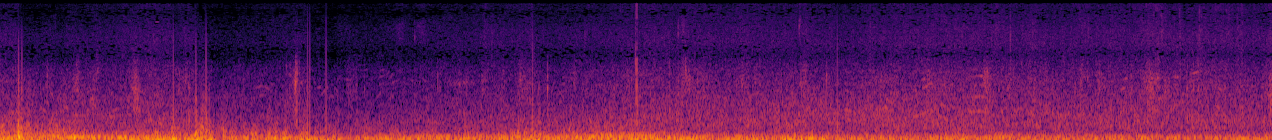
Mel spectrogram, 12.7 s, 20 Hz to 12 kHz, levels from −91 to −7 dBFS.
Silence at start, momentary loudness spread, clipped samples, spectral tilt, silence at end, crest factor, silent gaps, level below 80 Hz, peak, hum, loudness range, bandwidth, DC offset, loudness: 0 s; 6 LU; under 0.1%; -6.5 dB/octave; 0 s; 18 dB; none; -38 dBFS; -16 dBFS; none; 4 LU; 11.5 kHz; under 0.1%; -38 LUFS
